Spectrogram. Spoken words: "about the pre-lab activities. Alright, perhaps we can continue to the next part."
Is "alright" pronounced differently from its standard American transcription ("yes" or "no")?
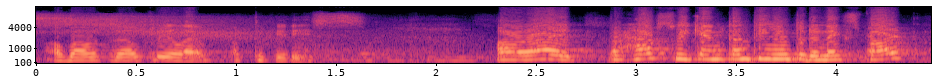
no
